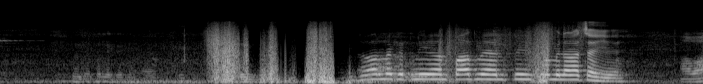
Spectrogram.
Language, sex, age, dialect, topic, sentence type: Hindi, male, 31-35, Awadhi Bundeli, agriculture, question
